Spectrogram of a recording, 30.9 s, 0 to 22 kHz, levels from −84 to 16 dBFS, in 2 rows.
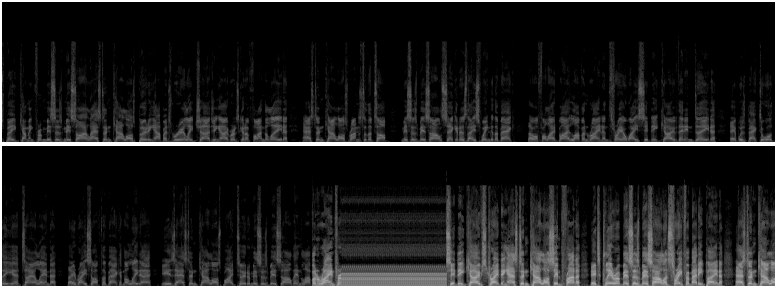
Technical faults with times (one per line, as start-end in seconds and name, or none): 0.00-21.65 one channel inverted
22.27-24.34 system hang loop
